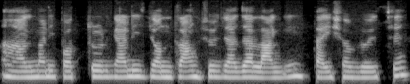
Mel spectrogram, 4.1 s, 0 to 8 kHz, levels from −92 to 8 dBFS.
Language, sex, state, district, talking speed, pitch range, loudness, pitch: Bengali, female, West Bengal, Jhargram, 130 wpm, 165-175 Hz, -17 LUFS, 170 Hz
